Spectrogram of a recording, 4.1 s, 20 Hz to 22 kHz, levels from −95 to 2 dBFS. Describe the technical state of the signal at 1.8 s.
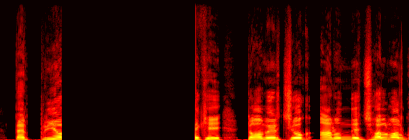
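At 1.8 s the speech is in an audio dropout to silence from 0.61 to 1.95 s: silence with no room tone, likely from lost input while recording continued.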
